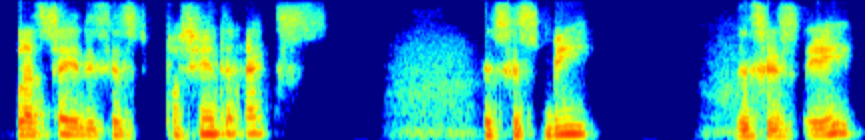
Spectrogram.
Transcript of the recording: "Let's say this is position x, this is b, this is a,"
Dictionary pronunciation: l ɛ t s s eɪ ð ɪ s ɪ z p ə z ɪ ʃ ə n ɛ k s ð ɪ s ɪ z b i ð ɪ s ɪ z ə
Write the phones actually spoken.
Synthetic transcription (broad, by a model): l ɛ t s s eɪ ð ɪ s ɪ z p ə s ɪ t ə ɛ k s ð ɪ s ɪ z b i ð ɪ s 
